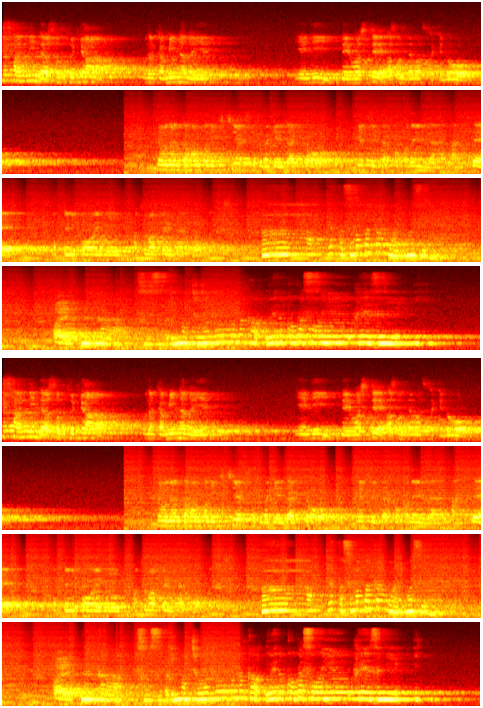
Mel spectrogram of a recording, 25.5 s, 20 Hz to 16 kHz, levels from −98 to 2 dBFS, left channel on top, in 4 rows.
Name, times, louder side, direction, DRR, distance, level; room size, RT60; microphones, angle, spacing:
voice 1, 0.0-1.4 1.9-2.8 3.9-6.3 8.4-10.7 11.1-12.9 13.6-15.8 19.8-20.2, right 1 dB, 5° right, -4 dB, 2.0 m, -21 dB
sound 1, 8.0-22.3, right 1 dB, 35° right, 3.1 m, -31 dB
voice 2, 16.2-18.7 20.2-24.8, equal, 80° right, 2 dB, 1.7 m, -16 dB
22.0 x 20.5 x 7.8 m, 2.9 s
head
